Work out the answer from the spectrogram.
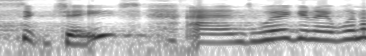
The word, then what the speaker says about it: Sukhjit: barrier of difference and really clap out the syllables in my name so my name is Suk Jeet and we're going to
